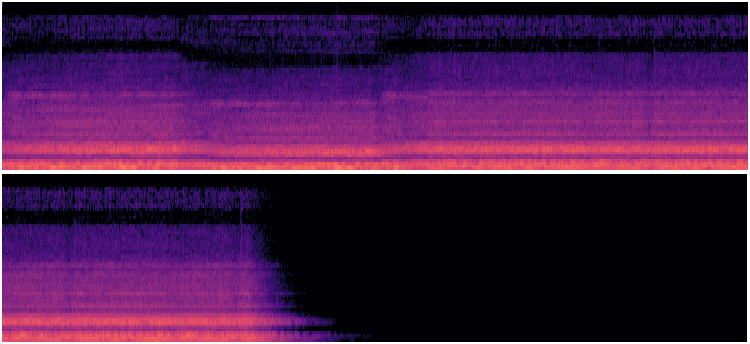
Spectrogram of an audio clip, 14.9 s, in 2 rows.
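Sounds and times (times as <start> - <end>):
tenor singing: 0.0 - 10.4.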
